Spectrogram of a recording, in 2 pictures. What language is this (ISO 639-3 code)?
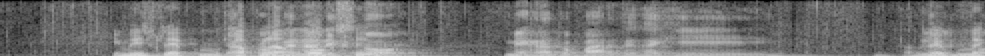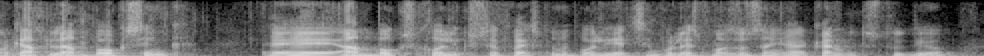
ell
